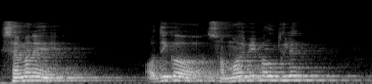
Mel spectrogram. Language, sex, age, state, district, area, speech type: Odia, male, 60+, Odisha, Khordha, rural, spontaneous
